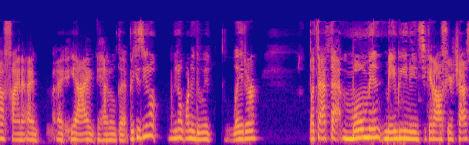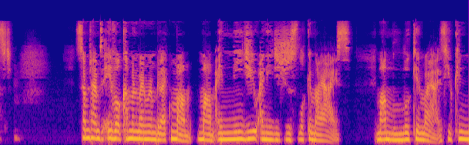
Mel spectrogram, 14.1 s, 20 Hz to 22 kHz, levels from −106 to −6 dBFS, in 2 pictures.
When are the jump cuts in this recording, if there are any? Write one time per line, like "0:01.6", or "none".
0:12.7

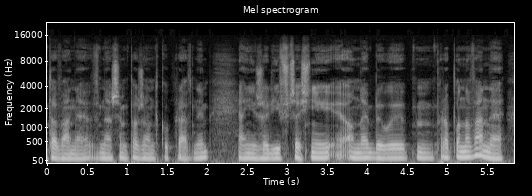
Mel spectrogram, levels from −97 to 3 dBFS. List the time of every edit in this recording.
0:02.4

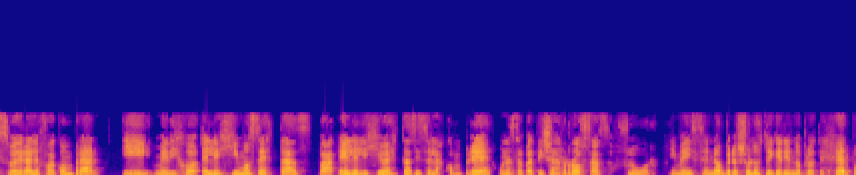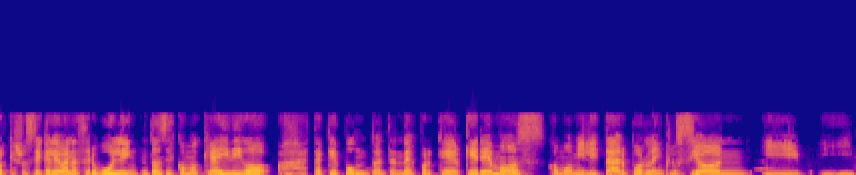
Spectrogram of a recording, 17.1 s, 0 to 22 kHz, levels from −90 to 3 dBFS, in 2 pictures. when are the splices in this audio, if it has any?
0:06.7

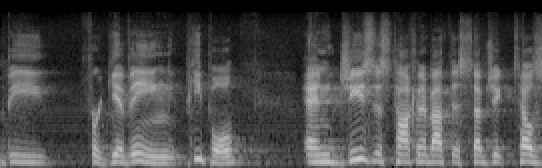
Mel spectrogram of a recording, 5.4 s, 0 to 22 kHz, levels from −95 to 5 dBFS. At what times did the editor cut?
none

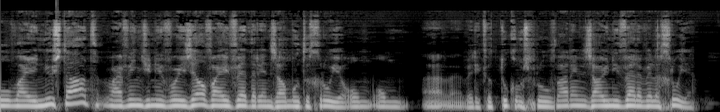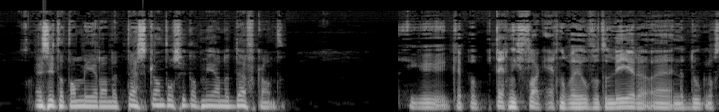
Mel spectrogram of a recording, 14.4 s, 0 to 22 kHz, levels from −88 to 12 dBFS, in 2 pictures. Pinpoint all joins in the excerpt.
0:05.5
0:11.2

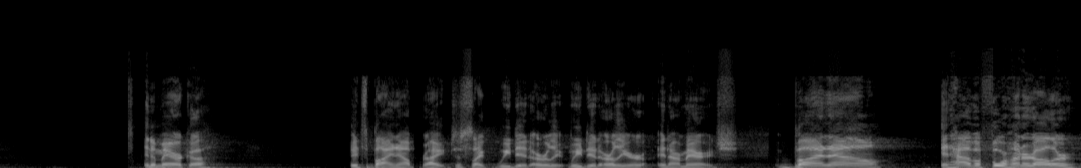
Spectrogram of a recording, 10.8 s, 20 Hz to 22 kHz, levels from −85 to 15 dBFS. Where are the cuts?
0:04.1
0:07.7

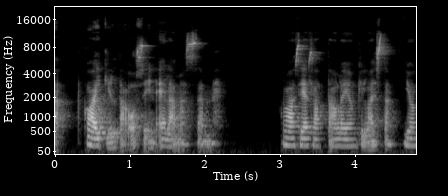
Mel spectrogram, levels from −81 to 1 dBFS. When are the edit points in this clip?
none

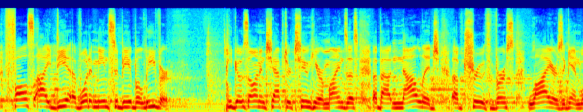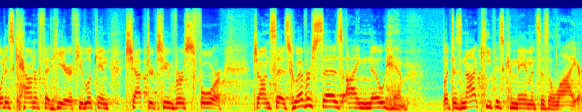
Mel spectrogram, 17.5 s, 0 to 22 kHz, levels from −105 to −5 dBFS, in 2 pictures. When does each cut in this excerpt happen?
none

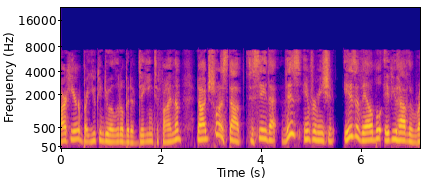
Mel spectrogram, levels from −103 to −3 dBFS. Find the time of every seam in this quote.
0:02.6

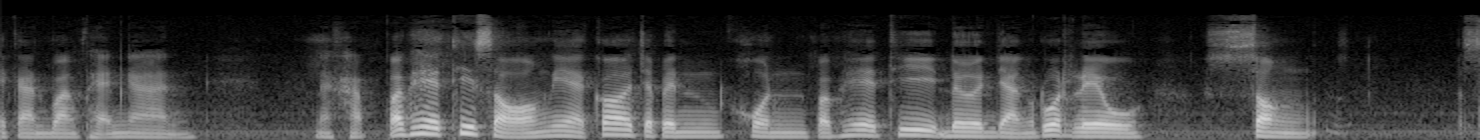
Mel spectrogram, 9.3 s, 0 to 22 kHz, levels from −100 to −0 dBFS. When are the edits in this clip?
0:02.3

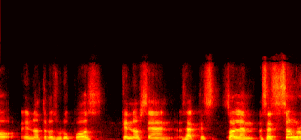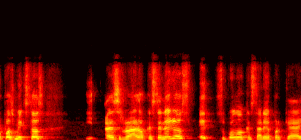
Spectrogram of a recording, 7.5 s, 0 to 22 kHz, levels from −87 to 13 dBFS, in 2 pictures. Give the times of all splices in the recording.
0:06.2

